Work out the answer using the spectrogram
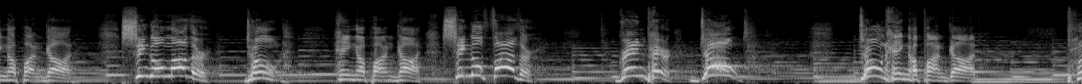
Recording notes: at Victorious Life Church of God during the 11am Sunday morning service on February 5, 2017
